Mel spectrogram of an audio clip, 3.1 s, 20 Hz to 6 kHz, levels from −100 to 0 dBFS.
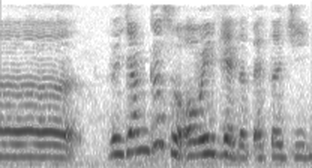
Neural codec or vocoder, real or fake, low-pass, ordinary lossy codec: none; real; 5.4 kHz; AAC, 24 kbps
